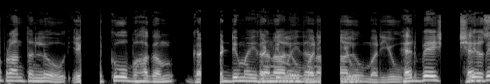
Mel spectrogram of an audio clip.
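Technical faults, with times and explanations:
Throughout, MP2 compression: the speech sounds dull and gurgling, with a granular roughness and nothing above about 14.3 kHz. This is likely low-rate MPEG Layer II coding, consistent with around 64 kbps. The coder divides the spectrum into 32 sub-bands and shares out a limited bit budget. The top bands are dropped entirely, and the remaining ones are quantised so coarsely that the grain and gurgle stay plainly audible.
0.81–1.01 s, 2.01–2.21 s, 3.21–3.41 s and 4.41–4.61 s, gap between chunks: the speech stops dead four times for 200 ms, with abrupt edges, then resumes exactly where it left off. The holes repeat every 1.2 s, fitting audio delivered in 1.0 s chunks with a fixed stretch of silence inserted at each join, as from codec padding or a player starting each chunk late. Nothing is missing. The flow is simply broken at regular intervals.
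2.54 s to the end, doubled audio track: from 2.54 s a second, full-band copy of the speech suddenly appears, trailing the original by roughly 400 ms and sitting about 5 dB lower. It has no reverberant tail or room colour, so it sounds like a clean, out-of-step duplicate rather than an echo. This is likely the same signal mixed in twice, either through a slower second capture path or an edit that left two misaligned copies.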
